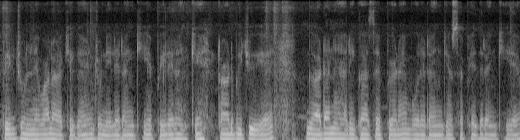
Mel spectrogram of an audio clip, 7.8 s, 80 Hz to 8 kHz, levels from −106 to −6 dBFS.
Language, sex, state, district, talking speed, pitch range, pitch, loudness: Hindi, male, Bihar, Saharsa, 245 wpm, 100-105 Hz, 105 Hz, -36 LUFS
